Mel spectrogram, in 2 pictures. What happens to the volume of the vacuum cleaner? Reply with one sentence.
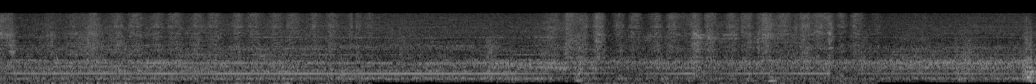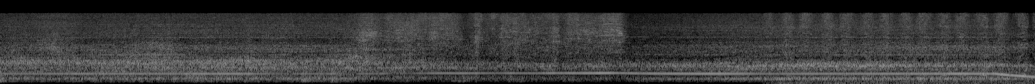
The loudness of the vacuum cleaner stays about the same.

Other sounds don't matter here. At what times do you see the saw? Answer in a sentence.
The saw can be heard from 0.0 to 3.8 s, from 5.8 to 8.8 s and from 17.9 to 20.6 s.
